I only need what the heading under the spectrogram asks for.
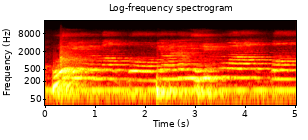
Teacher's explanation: Tidak boleh didengung, tidak ada lam dengung, tidak boleh lamnya didengungkan. Walaupun tasdid sudah ditasdid lam tidak boleh didengungkan, ya harus dibaca seketika. · Karena doanya itu namanya mat wajib, ya, mat wajib yang harus 6 harokat dan kemudian setelahnya ada lam tasdid, dan lamnya tidak boleh didengungkan. Jadi harus tasdidnya benar-benar kelihatan.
